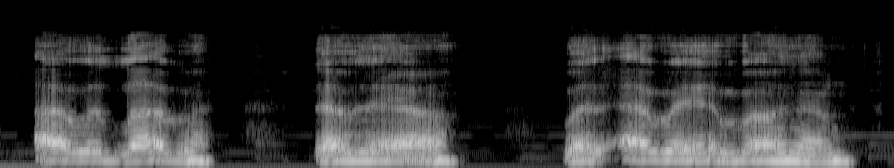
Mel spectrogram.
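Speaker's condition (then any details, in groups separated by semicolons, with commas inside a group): ALS; speaks softly, uses eye-gaze speech-generating device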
